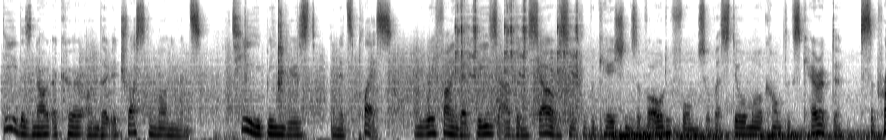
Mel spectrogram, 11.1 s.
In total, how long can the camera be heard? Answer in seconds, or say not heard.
3 s.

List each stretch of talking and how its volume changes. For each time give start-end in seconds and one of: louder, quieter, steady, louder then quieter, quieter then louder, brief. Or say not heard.
0.0-11.0 steady.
